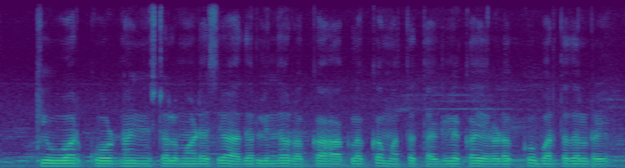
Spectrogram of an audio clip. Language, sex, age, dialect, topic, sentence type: Kannada, male, 18-24, Northeastern, banking, question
